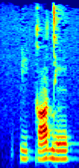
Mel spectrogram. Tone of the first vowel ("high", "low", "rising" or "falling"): low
